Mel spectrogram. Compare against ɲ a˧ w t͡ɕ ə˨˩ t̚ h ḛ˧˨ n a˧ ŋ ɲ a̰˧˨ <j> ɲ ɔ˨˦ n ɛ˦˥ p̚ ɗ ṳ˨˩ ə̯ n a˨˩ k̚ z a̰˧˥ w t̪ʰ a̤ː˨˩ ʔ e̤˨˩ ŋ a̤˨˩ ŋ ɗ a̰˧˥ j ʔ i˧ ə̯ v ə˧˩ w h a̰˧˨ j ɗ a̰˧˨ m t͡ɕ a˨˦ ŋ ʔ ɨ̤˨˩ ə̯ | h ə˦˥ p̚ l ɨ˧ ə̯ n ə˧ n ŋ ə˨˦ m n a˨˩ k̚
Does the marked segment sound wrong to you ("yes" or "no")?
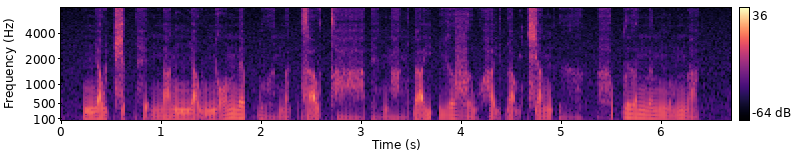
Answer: yes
